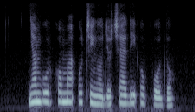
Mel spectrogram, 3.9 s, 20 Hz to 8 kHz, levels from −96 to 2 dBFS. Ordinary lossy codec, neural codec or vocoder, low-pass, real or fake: none; codec, 16 kHz in and 24 kHz out, 1 kbps, XY-Tokenizer; 7.2 kHz; fake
